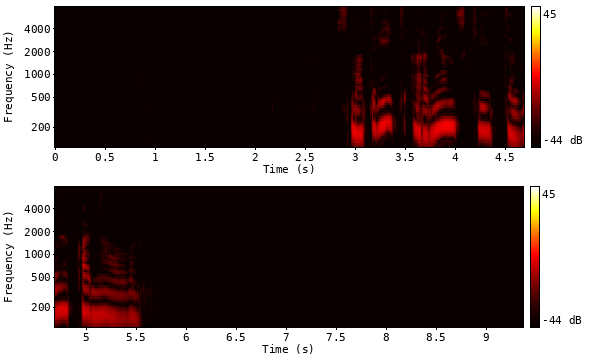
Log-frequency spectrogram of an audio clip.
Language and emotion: Russian, neutral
